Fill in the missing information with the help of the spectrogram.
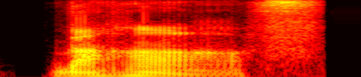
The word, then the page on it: behalf: British English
